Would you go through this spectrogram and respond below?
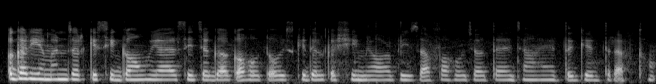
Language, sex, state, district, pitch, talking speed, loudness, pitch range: Hindi, female, Delhi, New Delhi, 210 Hz, 220 wpm, -19 LUFS, 205-220 Hz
